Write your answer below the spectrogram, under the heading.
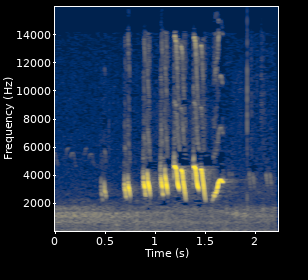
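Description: Kirtland's warbler song: a loud, rapid run of about eight bright, clipped notes that speed up and end in a short downslurred phrase, over a faint steady hum.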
